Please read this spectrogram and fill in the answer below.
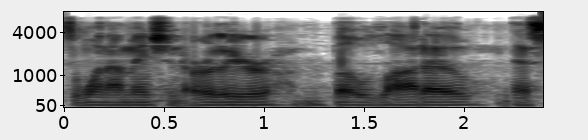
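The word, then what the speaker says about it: Beau Lotto: of them is the one i mentioned earlier bo lotto that's spelled b-e-a-u his last name is lotto l-o-t-t-o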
